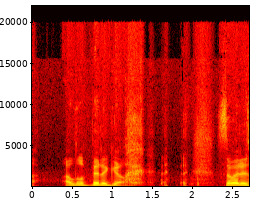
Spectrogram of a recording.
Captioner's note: laughing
